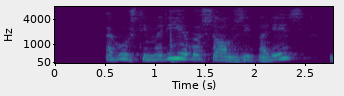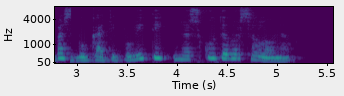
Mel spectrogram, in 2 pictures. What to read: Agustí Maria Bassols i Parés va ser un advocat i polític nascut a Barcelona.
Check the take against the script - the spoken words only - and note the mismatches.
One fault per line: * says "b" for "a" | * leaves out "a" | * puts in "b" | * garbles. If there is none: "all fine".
* leaves out "ser un"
